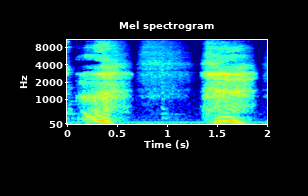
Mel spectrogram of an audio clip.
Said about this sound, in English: Meanwhile, at the Andrew Bronze estate, Crimson Garnet flies into the room with Andrew and Devrin, breathing very hard.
